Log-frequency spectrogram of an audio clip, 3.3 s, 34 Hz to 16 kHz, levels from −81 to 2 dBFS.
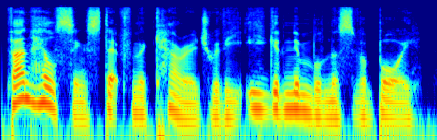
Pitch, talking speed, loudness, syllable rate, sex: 115 Hz, 240 wpm, -23 LUFS, 6.6 syllables/s, male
